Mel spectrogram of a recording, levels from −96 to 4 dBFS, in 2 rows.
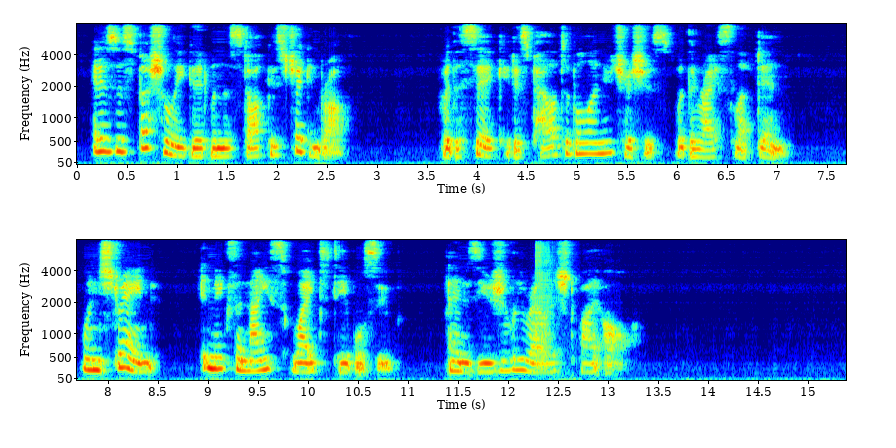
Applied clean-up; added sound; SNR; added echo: neural separator model SepFormer DNS4.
